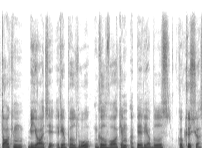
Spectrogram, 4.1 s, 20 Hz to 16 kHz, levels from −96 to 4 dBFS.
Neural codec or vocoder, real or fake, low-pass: none; real; 14.4 kHz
